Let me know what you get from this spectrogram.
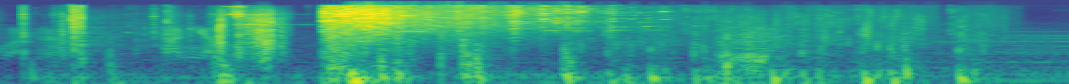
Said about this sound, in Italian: sei tu che hai rotto i vetri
